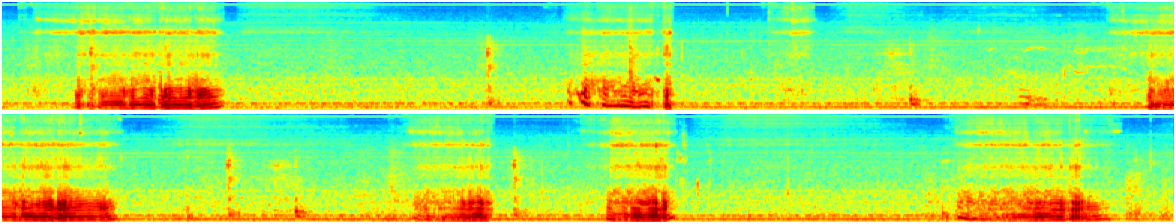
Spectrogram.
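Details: Napping French Bulldog Shila gives a series of six or so irregular snores, some long and rattling, others short snorting bursts, spaced two to four seconds apart, with a constant low background hum in a small room during her afternoon sleep.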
